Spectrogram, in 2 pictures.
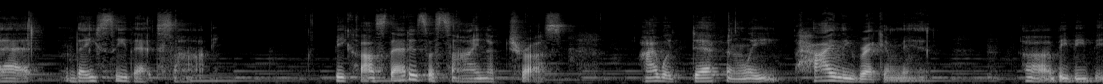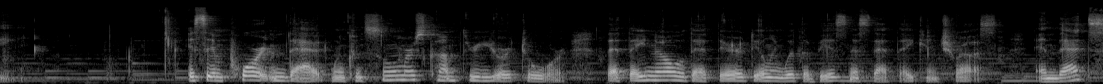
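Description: No faults detected in this clip.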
